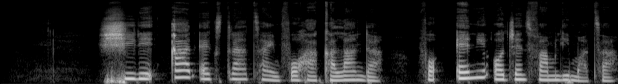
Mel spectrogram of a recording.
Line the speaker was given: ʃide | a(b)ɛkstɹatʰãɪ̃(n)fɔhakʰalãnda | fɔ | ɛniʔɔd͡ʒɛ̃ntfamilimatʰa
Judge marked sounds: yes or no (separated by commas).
no, no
